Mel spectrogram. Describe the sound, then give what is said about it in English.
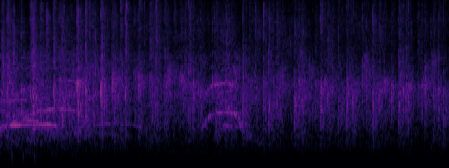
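A light golf clap from three people: soft, steady patter of hands that carries on without pause, with no one speaking over it. “Oh, three of you, golf clap.”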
